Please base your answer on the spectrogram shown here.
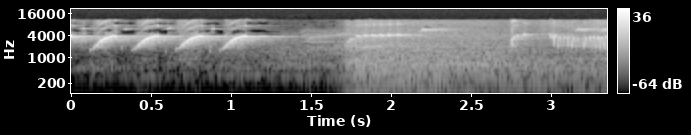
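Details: Belgian canary singing loudly: four clear, rising whistled notes repeat about three times a second. A short hissy, noisy stretch follows with thin high tones, then a sharp upward note and a sustained high buzzy trill.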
